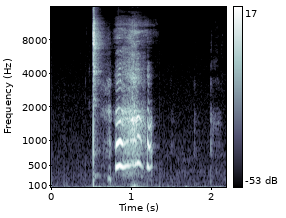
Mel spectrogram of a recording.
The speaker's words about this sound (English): Don't slap me with the gun again.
